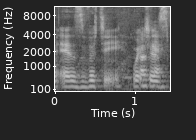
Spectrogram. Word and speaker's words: Wutty: And his first name is Wutty, which is pronounced like as if the W is a V.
